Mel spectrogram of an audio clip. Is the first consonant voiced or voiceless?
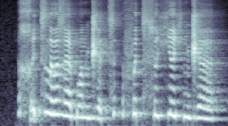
voiceless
